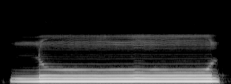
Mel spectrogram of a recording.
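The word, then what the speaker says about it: ن: There are 3 words: Lam, Noon, and Ra. Try to pronounce them and say Lam, Lam, Noon, Noon, Ra, Ra.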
